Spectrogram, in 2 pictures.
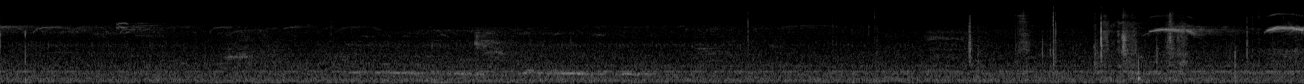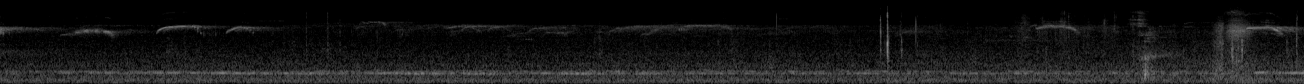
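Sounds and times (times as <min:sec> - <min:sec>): steady low hum: 0:00.0 - 0:26.0
small birds chirping: 0:11.1 - 0:26.0.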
